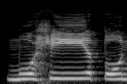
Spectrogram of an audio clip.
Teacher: حا کو مخرج سے نکالیں، طا کو بھاری ادا کریں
